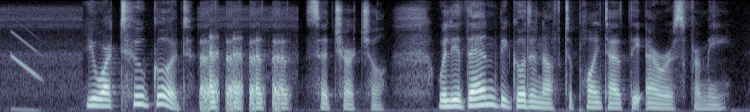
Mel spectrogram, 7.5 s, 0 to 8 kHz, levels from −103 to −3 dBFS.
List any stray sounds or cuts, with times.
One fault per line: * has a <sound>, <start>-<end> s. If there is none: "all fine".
* has a chirp, 0.1-0.5 s
* has a laugh, 2.0-2.9 s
